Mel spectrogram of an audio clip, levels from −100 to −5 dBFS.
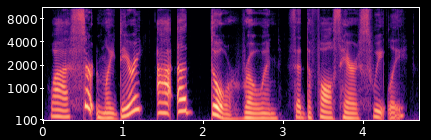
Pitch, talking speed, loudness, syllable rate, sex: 185 Hz, 140 wpm, -22 LUFS, 5.6 syllables/s, female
